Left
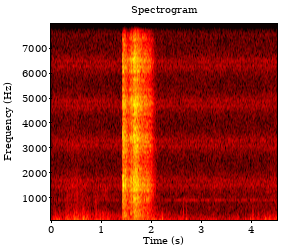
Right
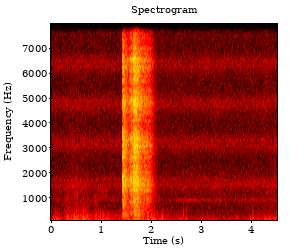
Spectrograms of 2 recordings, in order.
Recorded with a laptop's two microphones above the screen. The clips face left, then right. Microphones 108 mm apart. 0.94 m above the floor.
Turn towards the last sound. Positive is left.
turn(degrees=15)  # may be behind; listen again after turning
